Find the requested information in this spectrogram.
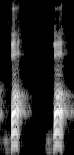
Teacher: இது பல் உதடோடு இயைந்து வருவது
